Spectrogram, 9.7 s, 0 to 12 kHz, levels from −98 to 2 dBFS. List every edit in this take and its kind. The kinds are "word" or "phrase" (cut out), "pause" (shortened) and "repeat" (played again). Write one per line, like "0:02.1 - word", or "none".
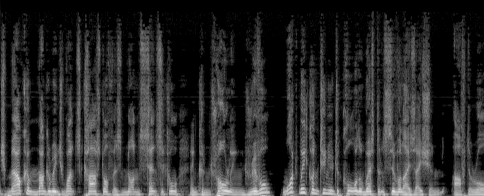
0:05.5 - pause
